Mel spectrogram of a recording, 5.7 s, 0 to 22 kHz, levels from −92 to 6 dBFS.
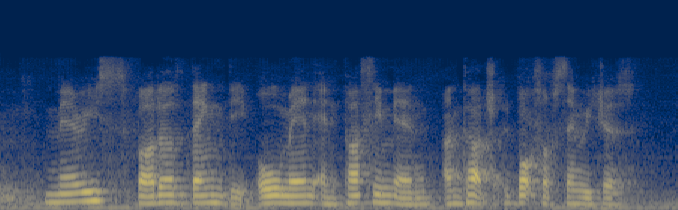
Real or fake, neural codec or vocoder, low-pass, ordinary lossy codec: fake; codec, 16 kHz, 2 kbps, X-Codec, WavLM features, trained on Multilingual LibriSpeech; 7.2 kHz; none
